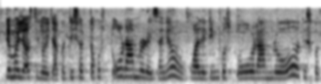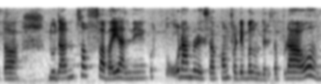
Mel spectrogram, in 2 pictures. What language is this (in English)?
Nepali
